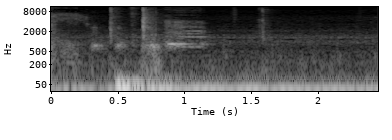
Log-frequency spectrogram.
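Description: Clucking from a chicken jockey in a Minecraft-style video game, a few short squawking bird calls in a brief burst over a low game rumble, no talking.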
